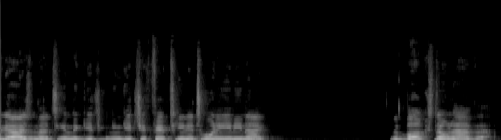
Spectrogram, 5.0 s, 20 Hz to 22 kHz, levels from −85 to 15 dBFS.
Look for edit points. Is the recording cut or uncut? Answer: uncut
